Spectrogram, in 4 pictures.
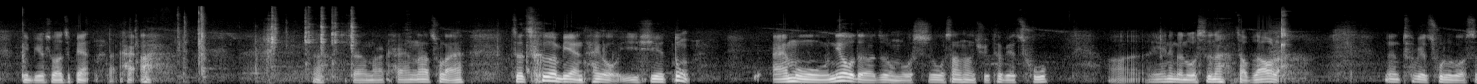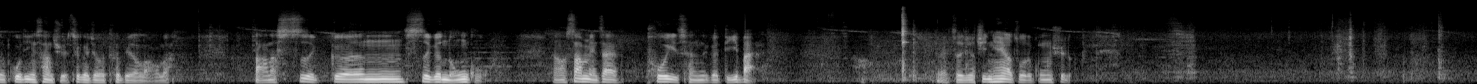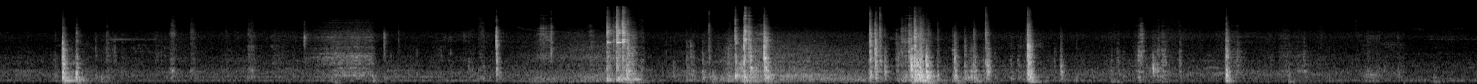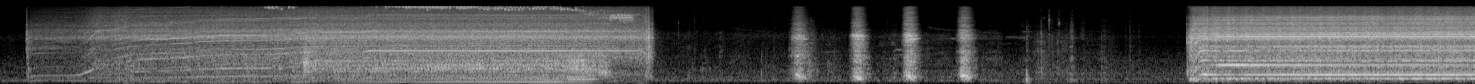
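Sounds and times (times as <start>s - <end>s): workshop knocks and clatter: 30.1s - 30.7s, 38.2s - 42.7s
power tool motor spinning: 44.6s - 50.9s, 56.2s - 59.0s.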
